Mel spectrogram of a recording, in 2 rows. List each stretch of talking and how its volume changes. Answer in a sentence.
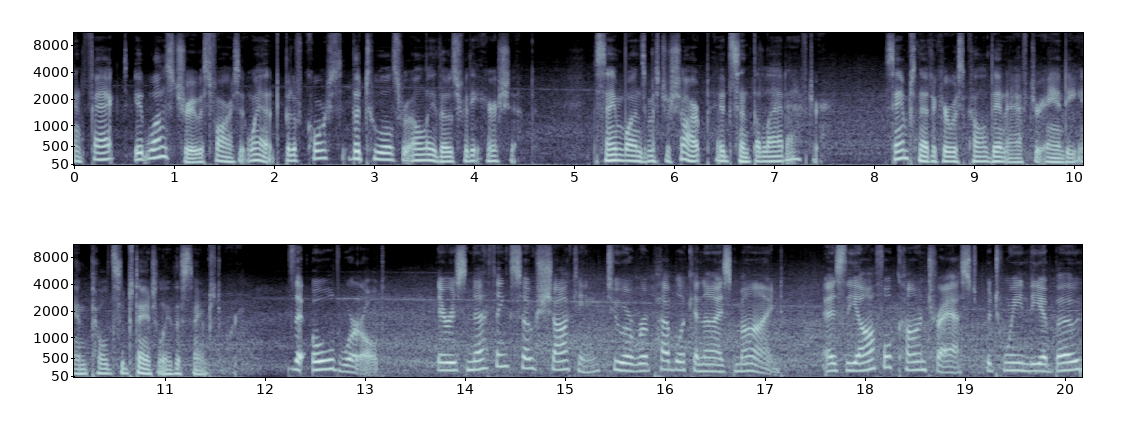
You can hear the talking from 0.0 to 20.1 s, at a steady volume.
